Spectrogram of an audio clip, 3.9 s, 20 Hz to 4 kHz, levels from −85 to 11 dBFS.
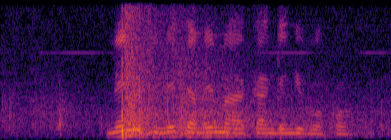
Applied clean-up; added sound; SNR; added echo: none; Fireworks; 1 dB; none.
